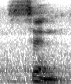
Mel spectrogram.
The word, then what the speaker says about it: XAMPP: 个怎英文怎么念呢？SAMP 563 好了哈，它，哦，版本就 563 哈，哦。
